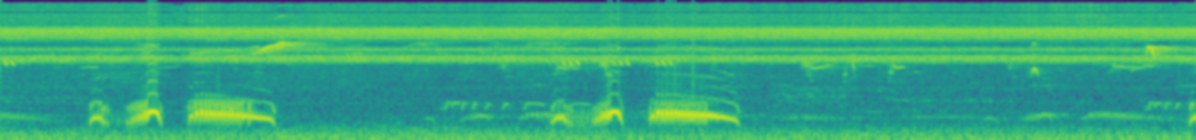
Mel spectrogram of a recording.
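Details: Loud calling of a spotted dove, heard as two phrases of paired short notes, each followed by a drawn-out, gently falling coo, set over a low background hum.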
